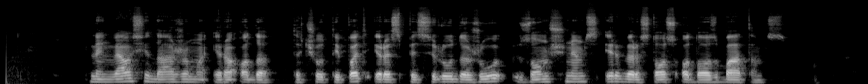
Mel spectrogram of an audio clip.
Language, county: Lithuanian, Vilnius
